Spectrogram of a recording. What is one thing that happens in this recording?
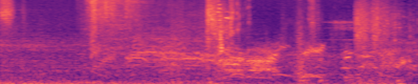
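Blades clash and strike sharply during a fight.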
